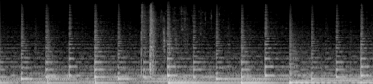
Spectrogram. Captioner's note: bottle shatters; pensive synth music continues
